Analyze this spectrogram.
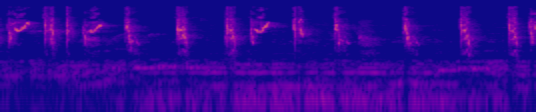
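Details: Long-tailed shrike in fighting "gereja" song: loud, high chirps and curling whistled notes at uneven intervals, roughly two per second, over a faint low steady hum and murmur.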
